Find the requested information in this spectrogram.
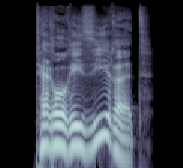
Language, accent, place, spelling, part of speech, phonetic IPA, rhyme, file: German, Germany, Berlin, terrorisieret, verb, [tɛʁoʁiˈziːʁət], -iːʁət, De-terrorisieret.ogg
- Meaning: second-person plural subjunctive I of terrorisieren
